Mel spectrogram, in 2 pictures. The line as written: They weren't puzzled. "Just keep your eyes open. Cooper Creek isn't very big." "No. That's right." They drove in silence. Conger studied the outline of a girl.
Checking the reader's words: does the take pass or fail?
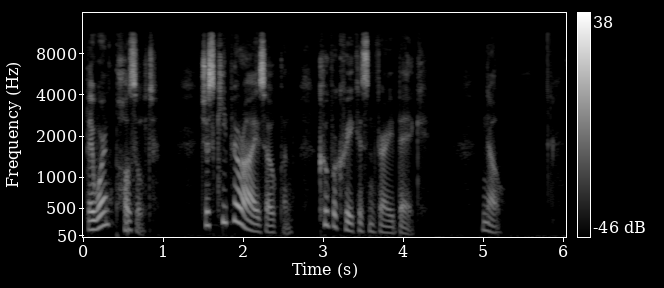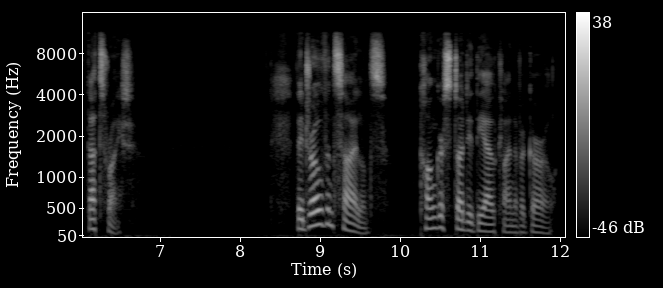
pass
